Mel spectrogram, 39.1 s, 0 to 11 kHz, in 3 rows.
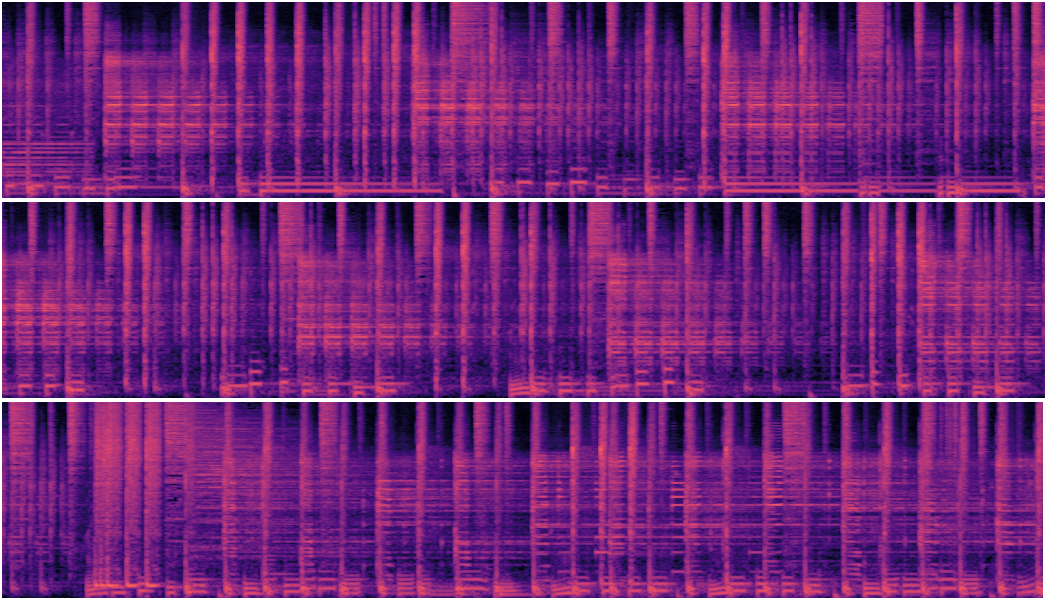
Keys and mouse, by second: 1.5-2.6 drag, 2.6 middle click, 3.3-7.7 drag, 8.6-11.2 middle drag, 10.9 e, 11.3 middle click, 12.5 middle click, 13.0 click, 13.5 r, 15.2 g, 16.8 r, 19.2-23.3 drag, 21.5 ctrl+r, 23.4-25.2 drag, 24.2 g, 26.3 s, 28.7-30.1 middle drag, 29.6 ctrl+r, 31.1 g, 33.3 s, 35.1-36.8 drag, 36.0 ctrl+r, 38.3 s.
